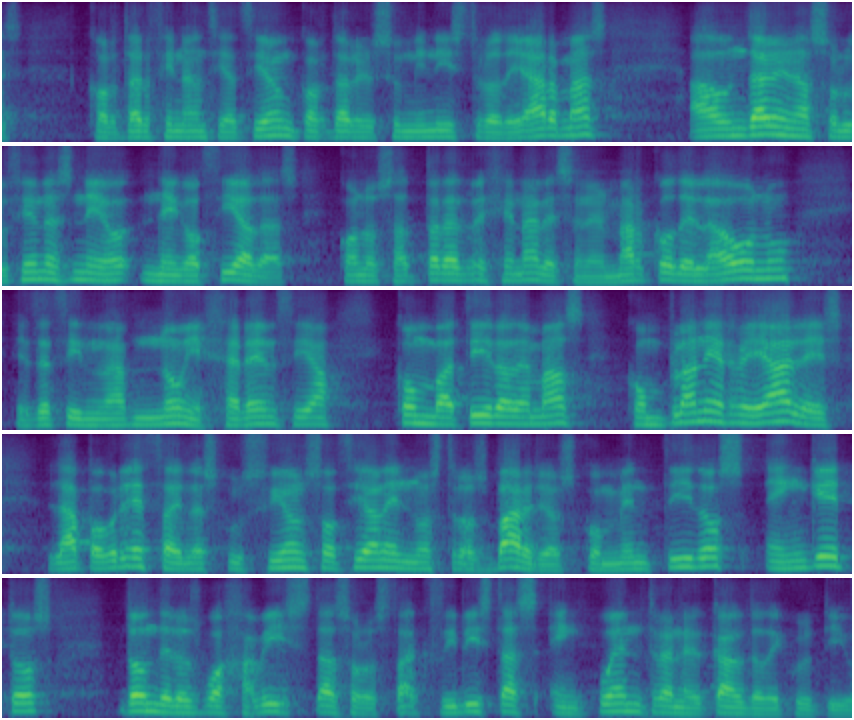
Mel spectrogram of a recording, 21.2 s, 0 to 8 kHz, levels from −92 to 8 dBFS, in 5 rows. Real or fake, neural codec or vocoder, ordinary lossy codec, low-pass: fake; codec, 16 kHz, 0.3 kbps, FocalCodec; none; none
